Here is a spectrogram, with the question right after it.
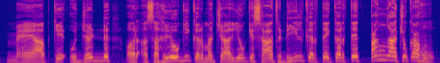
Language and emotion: Hindi, angry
